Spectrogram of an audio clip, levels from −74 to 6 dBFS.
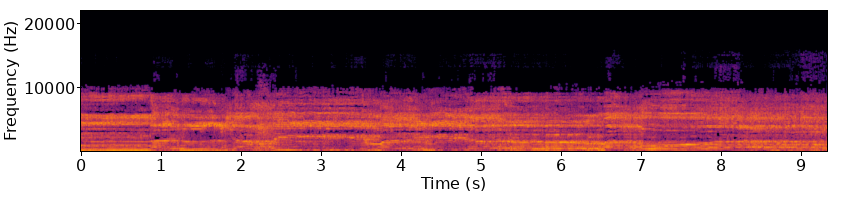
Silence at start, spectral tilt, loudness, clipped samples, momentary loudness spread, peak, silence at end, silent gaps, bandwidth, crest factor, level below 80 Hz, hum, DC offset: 0 s; -0.5 dB/octave; -12 LUFS; under 0.1%; 1 LU; -2 dBFS; 0 s; none; 15.5 kHz; 12 dB; -64 dBFS; none; under 0.1%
